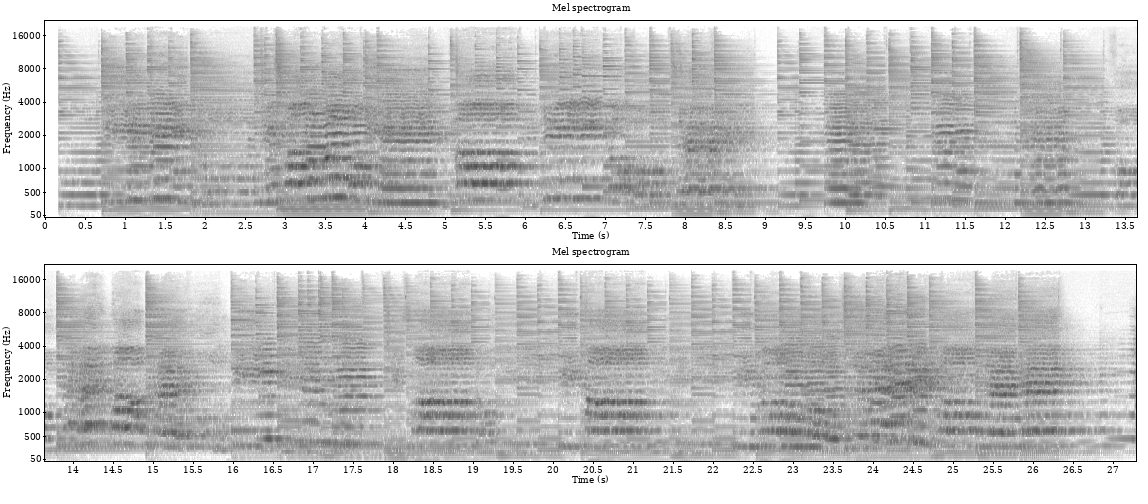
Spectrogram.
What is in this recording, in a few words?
Lied per Voce Violino e Cembalo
